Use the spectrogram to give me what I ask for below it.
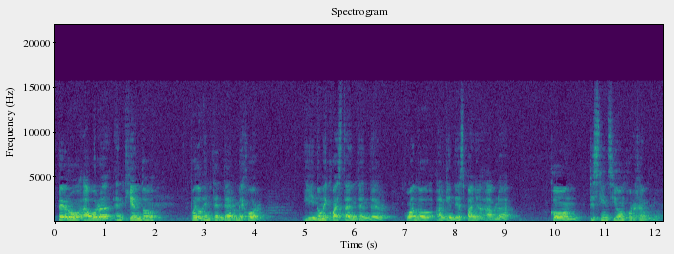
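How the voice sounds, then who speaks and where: Young male student, slowish careful delivery, fairly high voice, echoey room, mic at a distance. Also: flat delivery, a little mellow. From United States. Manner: slow, careful learner's delivery with pauses. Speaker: student presenter. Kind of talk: class presentation on Spanish slang. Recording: roomy echo, voice from off the mic.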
